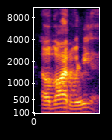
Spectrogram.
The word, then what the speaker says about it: Elbadwi: Charting Horse Value, and I brought back this week my most viewed guest and all-star, Sarah El-Badwi. Did I pronounce that right?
